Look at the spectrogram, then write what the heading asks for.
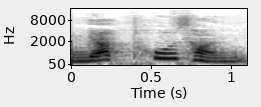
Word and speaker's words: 몇 호선: All right, and be careful with the pronunciation when you say 몇 호선. You want to say 몇 호선. It's kind of like it's not written that way, but that's how you want to pronounce it.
